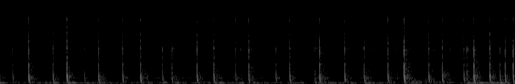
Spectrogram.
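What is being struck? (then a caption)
Cardboard crisp tube. A hollow green cardboard Pringles tube is held in one hand while the fingertips and nails of the other hand tap its side. About 28 quick, dry taps follow one another in an uneven rhythm, each with a short hollow knock that dies away almost at once. A low, steady rumble sits underneath.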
